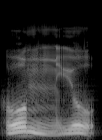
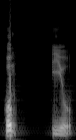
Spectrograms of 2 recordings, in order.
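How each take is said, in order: First: The m sound is short and clear. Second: The m sound is cut with a jerk. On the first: The speaker calls it right. "tidak boleh dibaca panjang namun dibaca jelas" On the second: The speaker calls it wrong.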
